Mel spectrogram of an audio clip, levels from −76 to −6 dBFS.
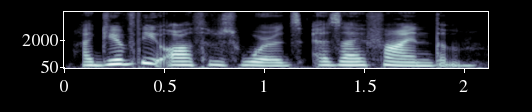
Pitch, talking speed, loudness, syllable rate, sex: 205 Hz, 255 wpm, -17 LUFS, 5.3 syllables/s, female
